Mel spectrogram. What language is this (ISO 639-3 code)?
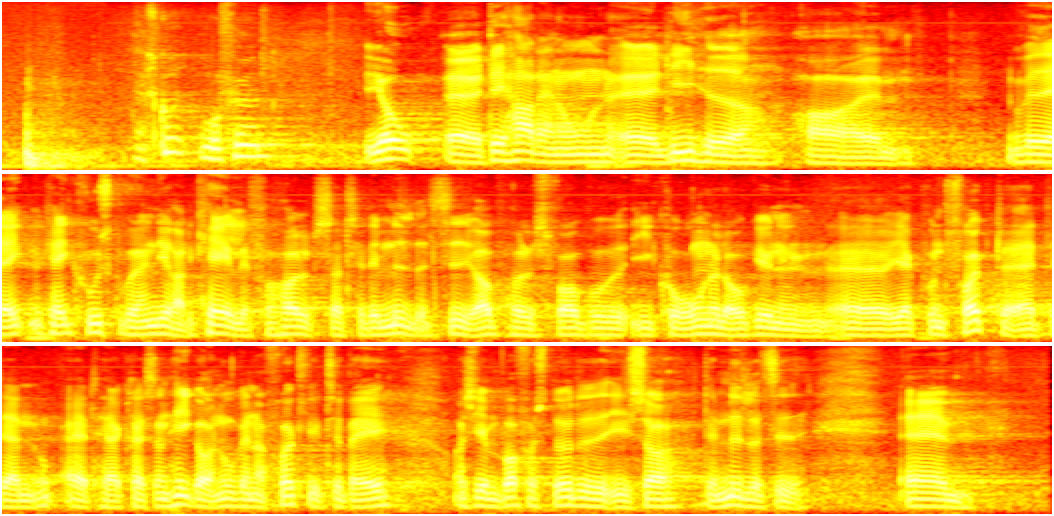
dan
